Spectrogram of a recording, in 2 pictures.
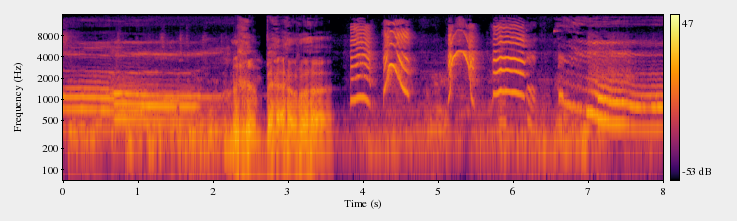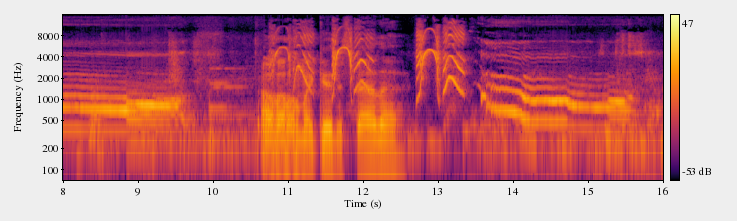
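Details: Cute puppies crying or howling: a run of high, sliding whimpers and squeaky yelps, many sweeping downward in pitch, with brief harsher bursts between them and some human speech mixed in.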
